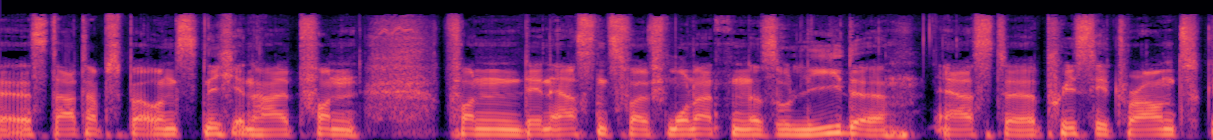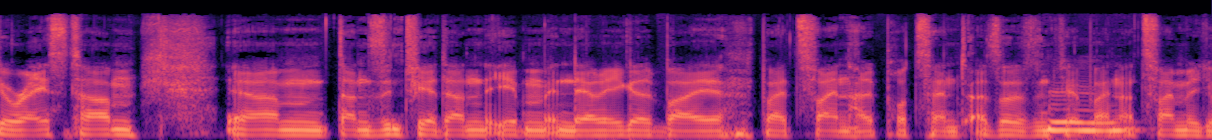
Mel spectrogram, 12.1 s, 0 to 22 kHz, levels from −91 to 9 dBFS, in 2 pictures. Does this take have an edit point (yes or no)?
no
